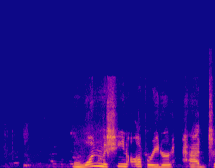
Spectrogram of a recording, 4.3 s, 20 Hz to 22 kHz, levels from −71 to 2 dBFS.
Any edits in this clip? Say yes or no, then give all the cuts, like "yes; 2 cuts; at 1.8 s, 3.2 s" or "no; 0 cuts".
no; 0 cuts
